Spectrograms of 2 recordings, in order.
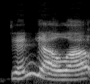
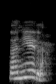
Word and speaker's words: Daniela: gonna move on to daniella or daniel excuse me which do you prefer people always mispronounce my day i don't know why but it's it's easier it's easier than one thing daniela that's it did i do it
